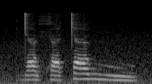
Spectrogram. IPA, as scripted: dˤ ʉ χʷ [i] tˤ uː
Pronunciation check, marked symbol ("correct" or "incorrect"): incorrect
